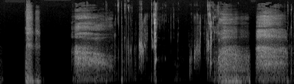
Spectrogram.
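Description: Wet mouth sounds of ear-eating ASMR come in soft bursts of sucking and smacking, mixed with breathy sighs and separated by short silent pauses.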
